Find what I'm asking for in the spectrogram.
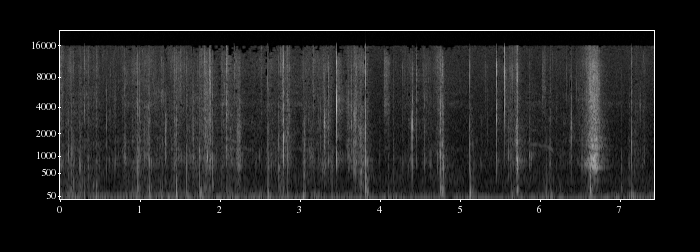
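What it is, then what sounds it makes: Cardboard tea box. Long nails tap fast on a small, closed green paperboard tea box held sideways, making a galloping rhythm. Many short, dry taps with almost no ring come in quick clusters over a low, soft background hum.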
